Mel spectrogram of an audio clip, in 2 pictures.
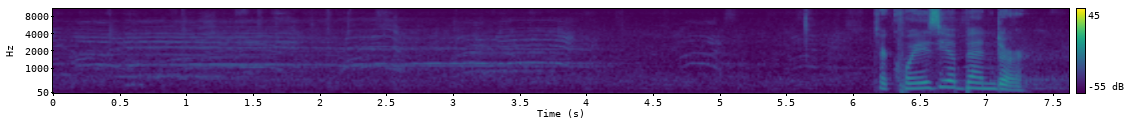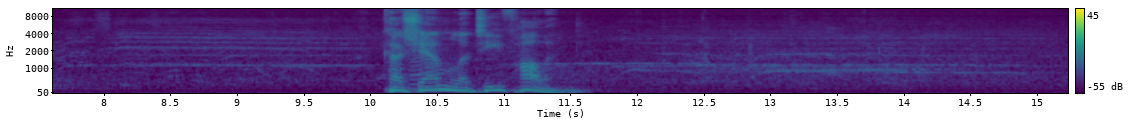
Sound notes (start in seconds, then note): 10.1 cheers and applause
